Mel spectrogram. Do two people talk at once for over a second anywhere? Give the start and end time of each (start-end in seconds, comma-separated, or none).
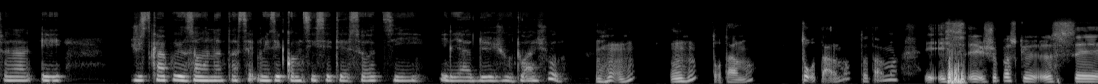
none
